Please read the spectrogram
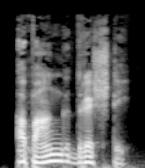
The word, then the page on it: अपांग-दृष्टि: Hindi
